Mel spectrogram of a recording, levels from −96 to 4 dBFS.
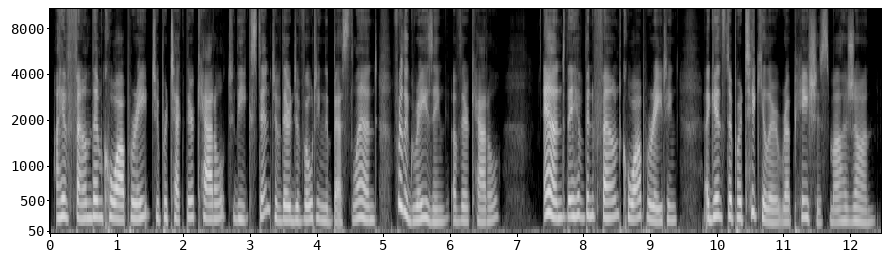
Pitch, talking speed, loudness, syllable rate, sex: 225 Hz, 175 wpm, -21 LUFS, 5.3 syllables/s, female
